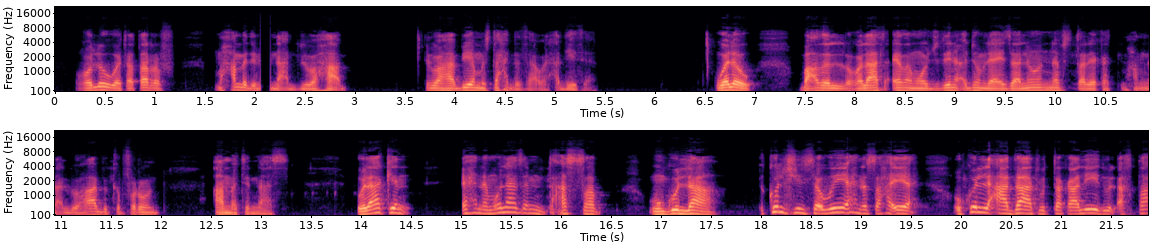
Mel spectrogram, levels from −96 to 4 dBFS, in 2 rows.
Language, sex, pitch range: Arabic, male, 110-170 Hz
